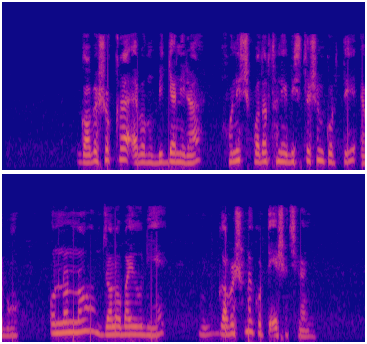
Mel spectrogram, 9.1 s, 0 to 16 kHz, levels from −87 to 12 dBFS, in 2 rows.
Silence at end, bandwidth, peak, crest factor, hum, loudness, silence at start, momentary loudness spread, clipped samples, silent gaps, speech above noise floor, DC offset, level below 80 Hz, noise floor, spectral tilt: 0.65 s; 8.2 kHz; -14 dBFS; 18 dB; none; -31 LUFS; 0.95 s; 12 LU; under 0.1%; none; 44 dB; under 0.1%; -62 dBFS; -74 dBFS; -4.5 dB/octave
